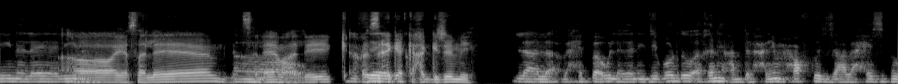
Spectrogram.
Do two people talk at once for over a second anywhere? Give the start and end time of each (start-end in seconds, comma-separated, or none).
2.3-4.1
